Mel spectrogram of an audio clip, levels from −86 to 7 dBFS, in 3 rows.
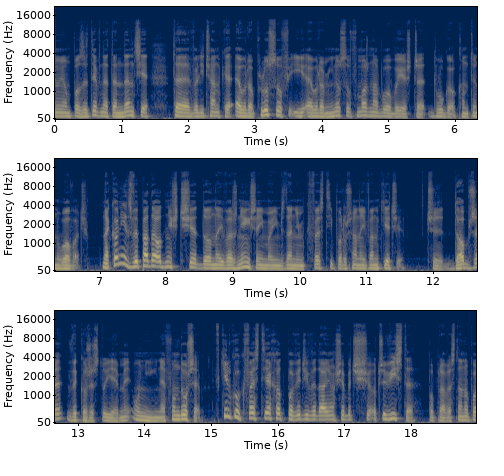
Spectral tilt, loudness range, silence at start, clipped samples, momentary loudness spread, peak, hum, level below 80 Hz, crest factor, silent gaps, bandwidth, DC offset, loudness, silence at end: -6.5 dB/octave; 4 LU; 0 s; under 0.1%; 8 LU; -8 dBFS; none; -58 dBFS; 18 dB; none; 14 kHz; under 0.1%; -27 LUFS; 0 s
